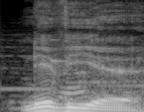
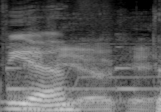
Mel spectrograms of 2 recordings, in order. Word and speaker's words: Nivea: Nivea. – Nivea. – Nivea, okay.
